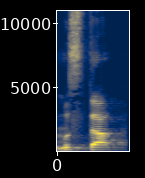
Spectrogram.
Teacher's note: یہاں پر اس کو سیٹی کے آواز والے کے ساتھ پڑھیں گے، کیونکہ سین حروف صفیریہ یعنی سیٹی والے حروف میں سے ہے۔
